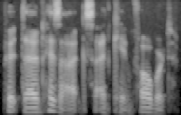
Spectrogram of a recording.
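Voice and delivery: plain reading voice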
